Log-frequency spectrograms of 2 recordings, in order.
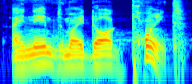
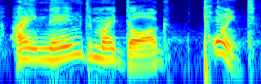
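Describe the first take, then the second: First: Said in the usual way. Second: Higher, slow, amused exaggeration; mock disbelief. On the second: Shown as a demonstration. Owner mocking his own choice of dog name, slow and high. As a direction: stretch it out in comic disbelief. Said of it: "That's a terrible name".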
